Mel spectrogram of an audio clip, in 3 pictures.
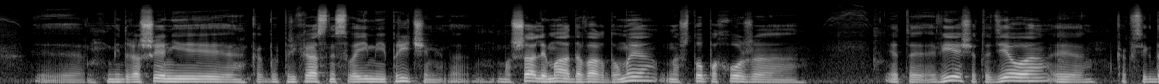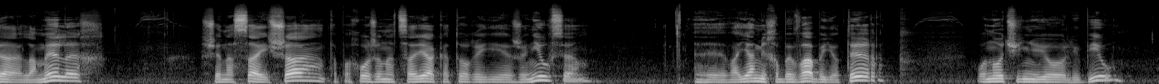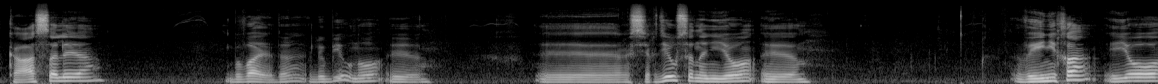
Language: Russian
